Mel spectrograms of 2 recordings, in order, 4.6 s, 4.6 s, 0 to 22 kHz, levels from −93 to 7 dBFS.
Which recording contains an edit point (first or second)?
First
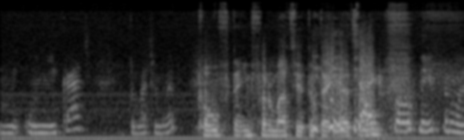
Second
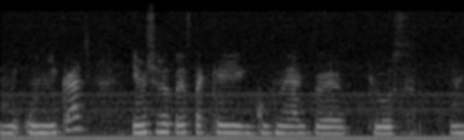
first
